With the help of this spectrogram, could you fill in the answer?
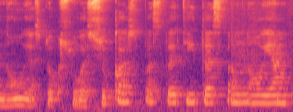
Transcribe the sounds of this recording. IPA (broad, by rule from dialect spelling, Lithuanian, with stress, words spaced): ˈnɐʊjɛs ˈtoːks uɔˈsʲʊkɐs pɐstɐˈtʲiːtɐs ˈtɐm nɐʊˈjɛm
